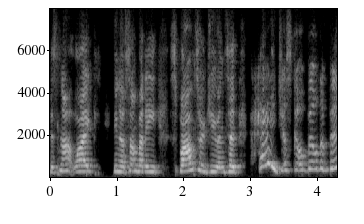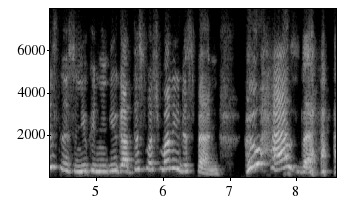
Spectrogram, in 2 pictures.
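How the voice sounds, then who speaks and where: A woman speaks in a raised, projected voice with a high pitch and a bright, sharp tone. Her pitch swings very widely at a moderate pace. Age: 60s. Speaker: network marketing coach. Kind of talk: casual chat. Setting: video call.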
